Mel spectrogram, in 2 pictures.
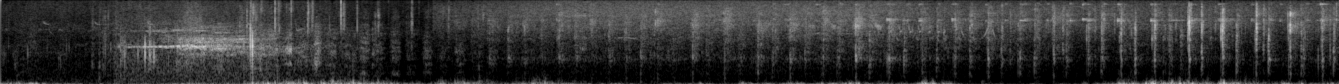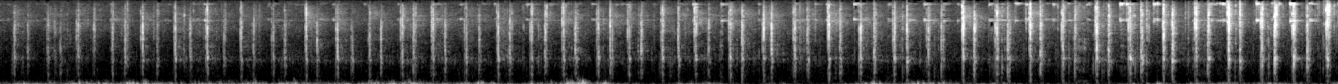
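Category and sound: animal, horse hooves clip-clopping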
